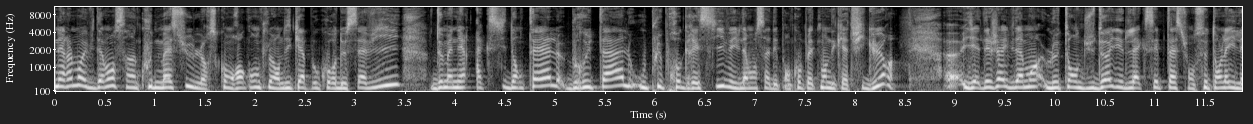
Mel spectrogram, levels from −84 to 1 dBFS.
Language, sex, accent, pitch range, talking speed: French, female, French, 215-265 Hz, 240 wpm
